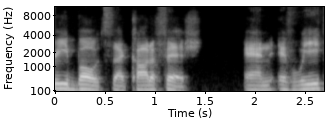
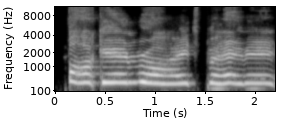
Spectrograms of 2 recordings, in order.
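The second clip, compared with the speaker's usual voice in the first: very high, shrill, loud screaming yell; 7 dB louder than usual. Retelling a big fish catch, yelling at a nearby boat: imitating own screaming. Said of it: "I start screaming at the boat".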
